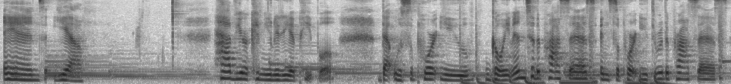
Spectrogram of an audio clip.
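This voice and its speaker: A woman's voice: medium pitch, unhurried, gravelly, music in the background. A woman vlogger talking casually to camera, earnest and encouraging as she gives advice. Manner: earnest and encouraging, often says "like" and "you know". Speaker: vlogger sharing patient advice. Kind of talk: casual heartfelt talk to camera.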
